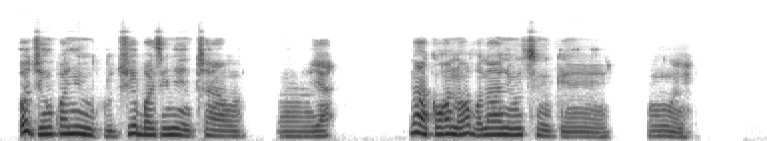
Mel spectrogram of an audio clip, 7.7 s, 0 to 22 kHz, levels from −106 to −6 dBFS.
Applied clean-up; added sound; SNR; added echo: neural mask model Resemble Enhance denoiser.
